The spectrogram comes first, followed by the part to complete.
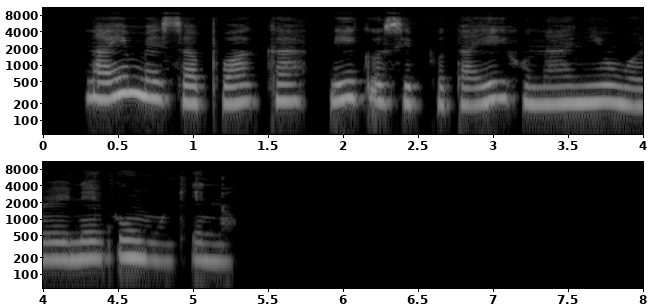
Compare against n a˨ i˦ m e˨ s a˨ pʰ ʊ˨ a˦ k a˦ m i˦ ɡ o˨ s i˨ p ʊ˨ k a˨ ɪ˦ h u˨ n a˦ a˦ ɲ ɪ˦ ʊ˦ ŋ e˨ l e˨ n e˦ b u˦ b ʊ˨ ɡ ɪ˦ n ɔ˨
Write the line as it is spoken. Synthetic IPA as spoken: n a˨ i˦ m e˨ s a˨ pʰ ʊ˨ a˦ k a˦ n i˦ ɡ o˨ s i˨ p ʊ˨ t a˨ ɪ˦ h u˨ n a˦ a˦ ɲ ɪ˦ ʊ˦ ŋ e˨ ɾ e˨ n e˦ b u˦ m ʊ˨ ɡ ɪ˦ n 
